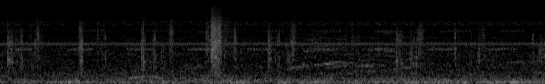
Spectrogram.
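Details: At night after rain, crickets give a steady, high, ringing trill, with scattered dripping clicks and a low background rumble.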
